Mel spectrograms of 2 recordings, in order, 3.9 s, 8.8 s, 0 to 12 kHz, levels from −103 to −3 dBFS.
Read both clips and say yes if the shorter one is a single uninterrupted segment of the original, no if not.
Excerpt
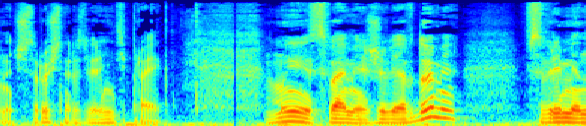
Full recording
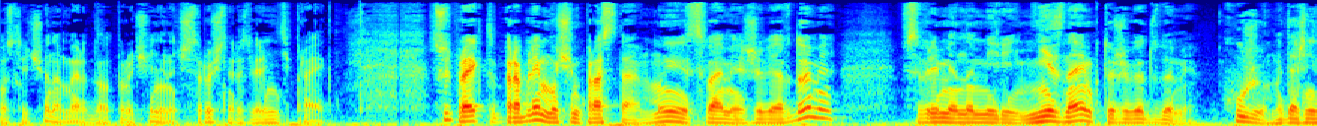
no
